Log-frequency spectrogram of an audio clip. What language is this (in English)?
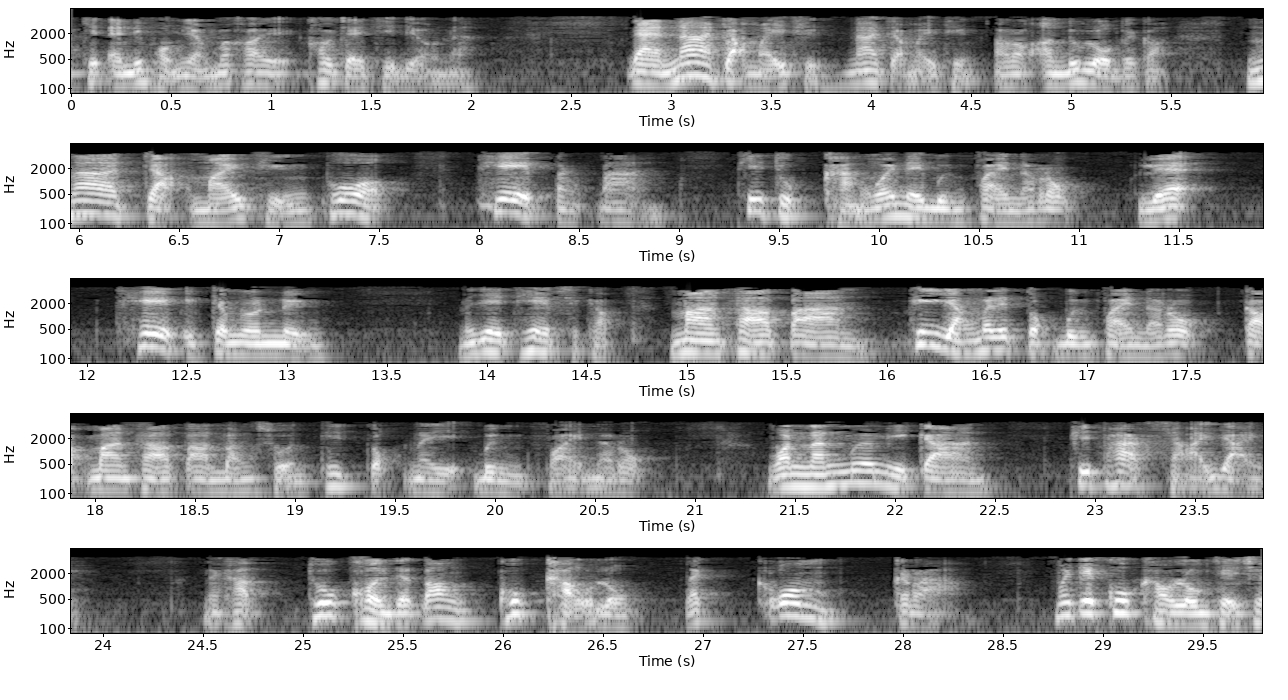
Thai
